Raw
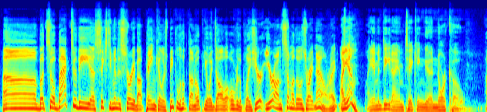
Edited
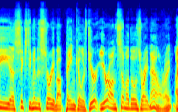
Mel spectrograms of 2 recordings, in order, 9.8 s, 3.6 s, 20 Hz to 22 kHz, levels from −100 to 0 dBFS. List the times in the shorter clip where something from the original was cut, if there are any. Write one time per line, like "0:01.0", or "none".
0:01.8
